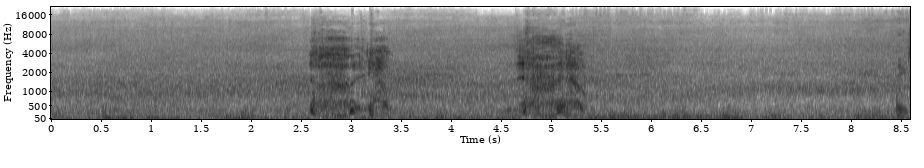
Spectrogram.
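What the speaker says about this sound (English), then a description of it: "Excuse me, I've got a very bad cough." Two harsh chesty coughs from a man with a heavy cold ring out a couple of seconds apart outdoors on a walk, over steady road traffic noise.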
